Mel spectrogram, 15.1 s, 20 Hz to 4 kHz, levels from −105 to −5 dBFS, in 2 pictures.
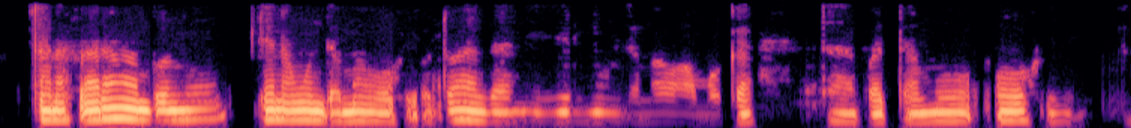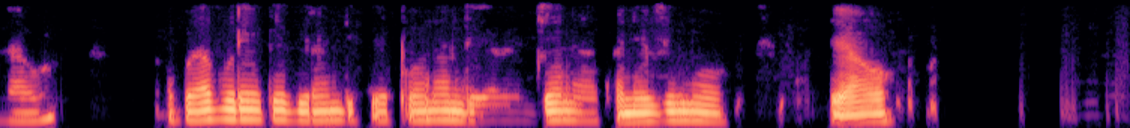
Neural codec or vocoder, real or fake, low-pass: none; real; 3.6 kHz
